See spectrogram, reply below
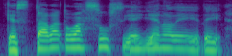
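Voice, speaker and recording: A woman's voice: lowish voice, steady tone, normal speed, vocal fry, a little mellow, no echo. A Puerto Rican woman giving her testimony in casual talk, telling her story with animation and acting out what people said. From Puerto Rico.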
